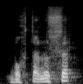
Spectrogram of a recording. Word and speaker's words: بخت نصر: بابل کی حکومت، اچھا، بخت نصر، اس نے حملہ کیا، کسی اور دین کے ماننے والے، جس کو نبو خد نصر بھی کہتے ہیں، تو دونوں تلفظ اس کے ٹھیک ہیں۔ تو یہ جو شخصیت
